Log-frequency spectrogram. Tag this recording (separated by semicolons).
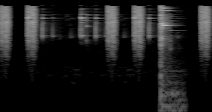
atomic; free; hiphop; lofi; percussion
